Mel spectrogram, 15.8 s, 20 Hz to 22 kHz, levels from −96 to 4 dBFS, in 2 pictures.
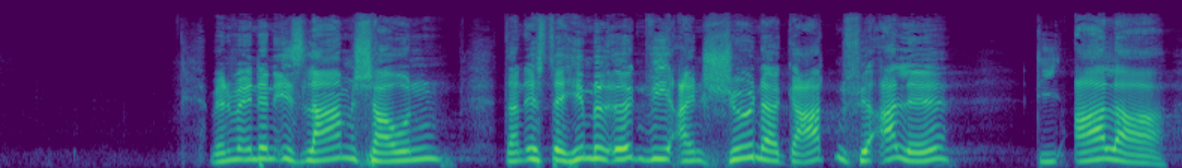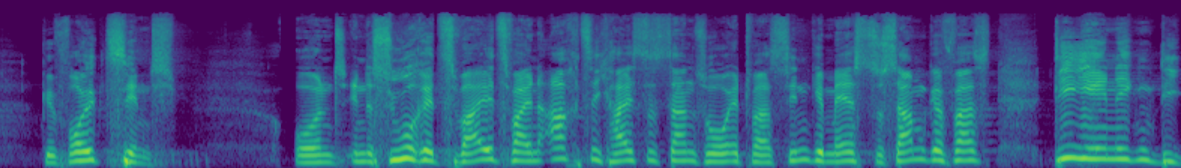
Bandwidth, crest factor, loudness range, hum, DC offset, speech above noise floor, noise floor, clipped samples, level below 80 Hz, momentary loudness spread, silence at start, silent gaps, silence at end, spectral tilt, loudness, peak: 16 kHz; 18 dB; 3 LU; none; under 0.1%; 55 dB; -78 dBFS; under 0.1%; -68 dBFS; 11 LU; 1.4 s; none; 0 s; -4 dB/octave; -23 LUFS; -6 dBFS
